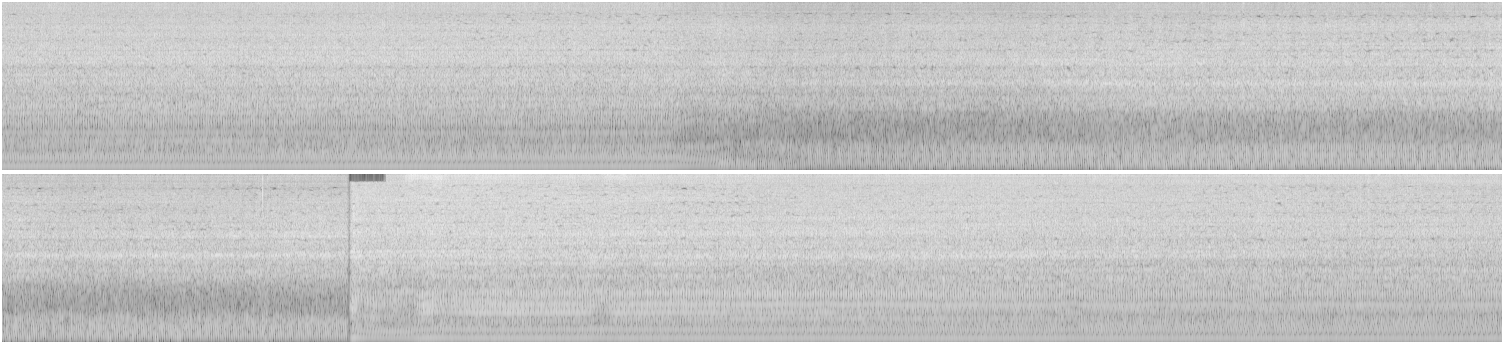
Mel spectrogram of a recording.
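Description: Portable band sawmill's petrol engine running at high speed, slowing to a lower idle about seven seconds in and revving back up again about eighteen seconds in.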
